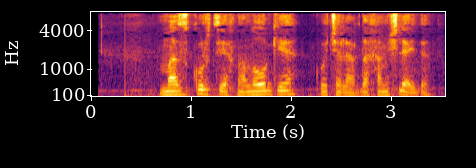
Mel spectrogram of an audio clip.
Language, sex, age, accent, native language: Uzbek, male, 25-34, Toshkent viloyati, Uzbek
